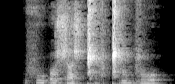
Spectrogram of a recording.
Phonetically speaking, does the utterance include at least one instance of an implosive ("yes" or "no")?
no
